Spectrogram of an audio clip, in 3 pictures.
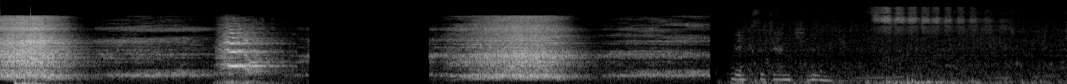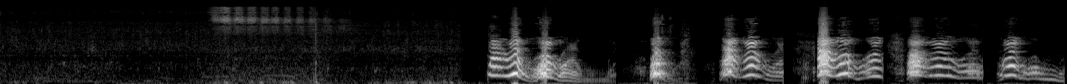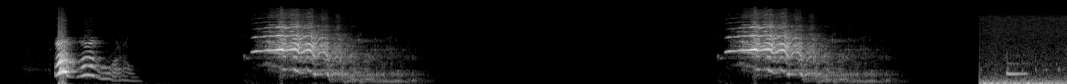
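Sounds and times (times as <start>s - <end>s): zebra braying bark: 15.6s - 16.4s, 17.2s - 20.1s, 21.9s - 22.3s
husky barking and yipping: 15.6s - 21.2s, 21.9s - 22.6s.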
